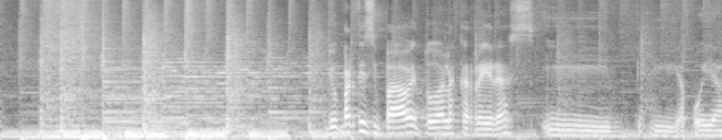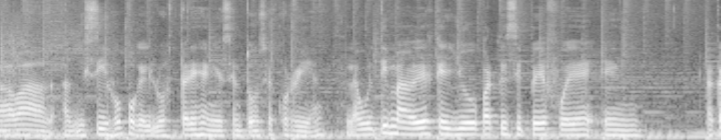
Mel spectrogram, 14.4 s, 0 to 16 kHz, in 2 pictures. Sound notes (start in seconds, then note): 0.3 upbeat music continues; 3.3 speaking Spanish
